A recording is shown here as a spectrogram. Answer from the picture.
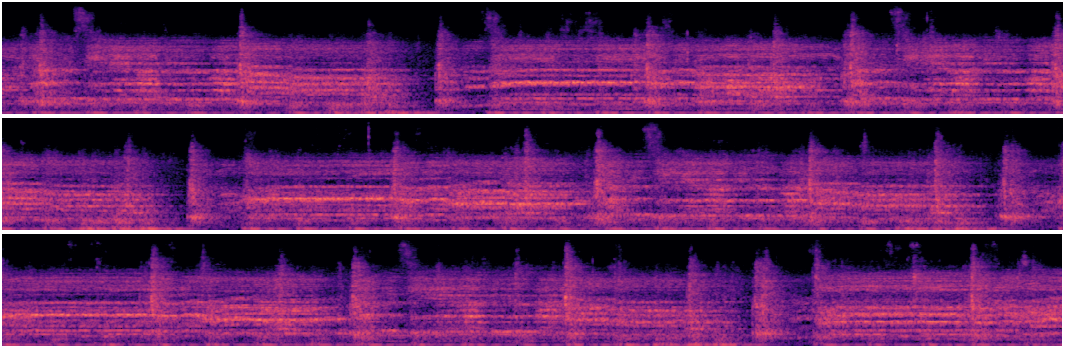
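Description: Middle-school choir singing in parts, accompanied by regular percussive thuds on the beat.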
